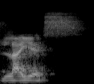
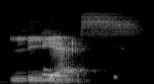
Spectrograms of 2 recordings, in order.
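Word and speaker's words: liaise: that know this word will pronounce it as lias all right isma's you liars with the client directly okay lias it's not liars it's actually yes it's yes okay yes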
